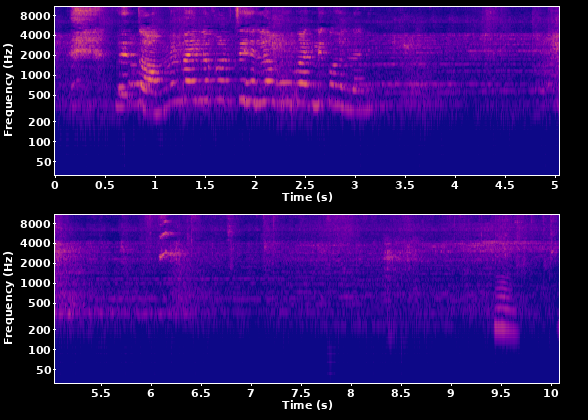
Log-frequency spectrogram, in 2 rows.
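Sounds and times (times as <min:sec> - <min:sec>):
rising high squeak: 0:05.9 - 0:06.7.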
